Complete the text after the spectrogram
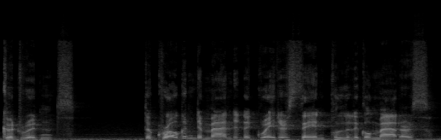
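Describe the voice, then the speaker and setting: An actor playing a stern, proud alien administrator in a video game, speaking in formal, measured, clipped phrases. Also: male voice, medium pitch, wildly swooping pitch, pushed and bright, slight background noise. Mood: contemptuous. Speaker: alien colony director.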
